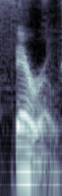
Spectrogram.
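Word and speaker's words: faro: is what's called a pharaoh shuffle not like the egyptian pharaohs it's spelled f-a-r-o and it's actually named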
